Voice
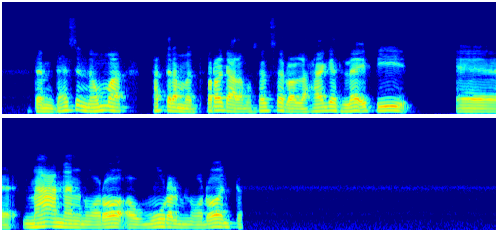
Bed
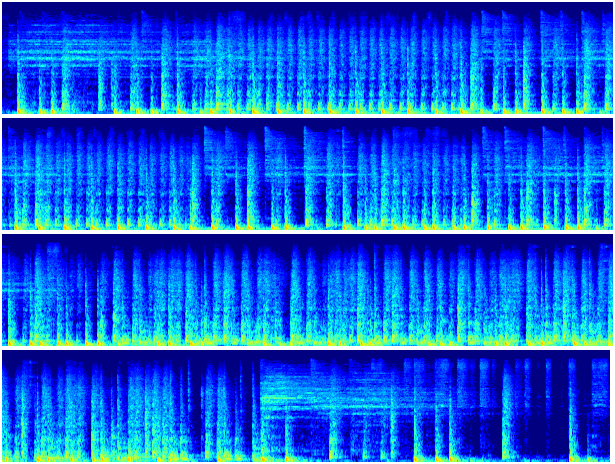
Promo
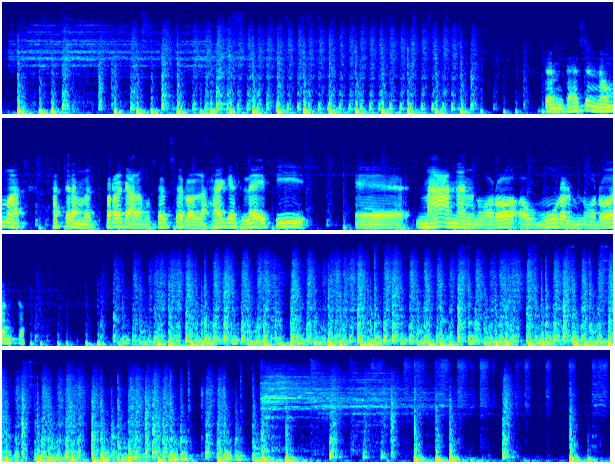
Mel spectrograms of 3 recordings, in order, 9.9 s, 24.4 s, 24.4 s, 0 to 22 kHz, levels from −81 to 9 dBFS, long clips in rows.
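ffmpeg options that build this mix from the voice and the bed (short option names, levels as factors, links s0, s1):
-filter_complex "[0:a]adelay=5100,volume=0.708[s0];[1:a]volume=5.96,afade=t=out:st=4.45:d=0.41:silence=0.141254,afade=t=in:st=13.02:d=1:silence=0.0944061[s1];[s0][s1]amix=inputs=2:normalize=0"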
